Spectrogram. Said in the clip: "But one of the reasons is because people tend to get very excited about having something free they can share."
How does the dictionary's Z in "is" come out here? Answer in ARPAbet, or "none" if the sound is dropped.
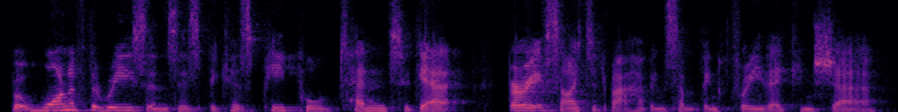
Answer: Z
